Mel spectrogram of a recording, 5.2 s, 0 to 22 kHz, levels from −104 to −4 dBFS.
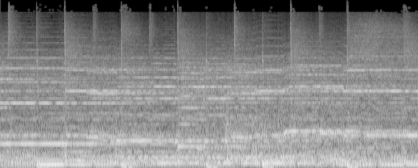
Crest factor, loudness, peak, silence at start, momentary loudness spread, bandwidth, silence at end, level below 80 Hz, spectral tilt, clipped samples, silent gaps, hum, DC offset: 14 dB; -18 LUFS; -4 dBFS; 0 s; 2 LU; 18 kHz; 0 s; -30 dBFS; -5.5 dB/octave; under 0.1%; none; none; under 0.1%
